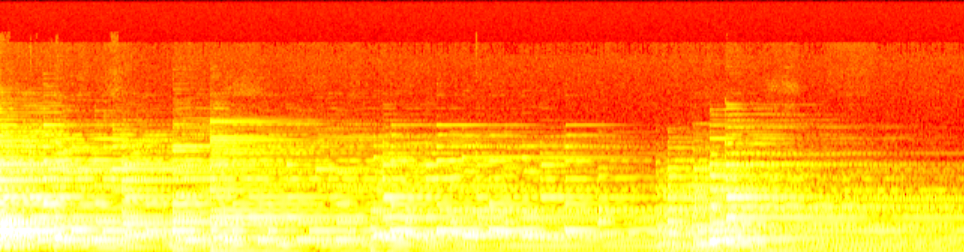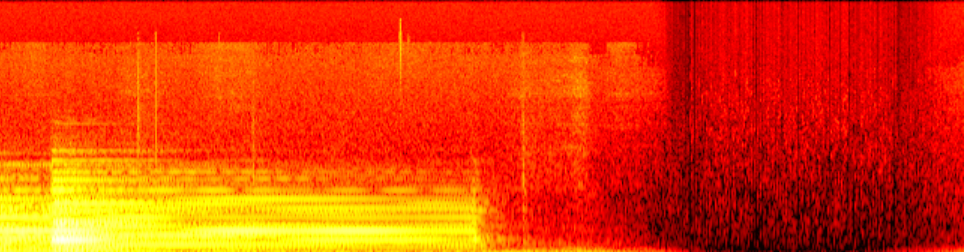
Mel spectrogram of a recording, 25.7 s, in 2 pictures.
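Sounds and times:
impromptu in C sharp minor: 0:00.0 - 0:19.3.

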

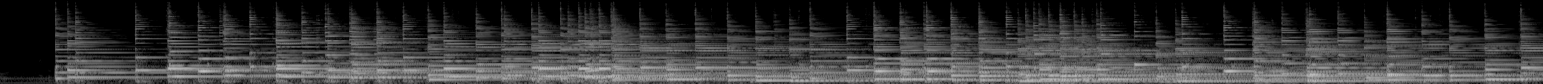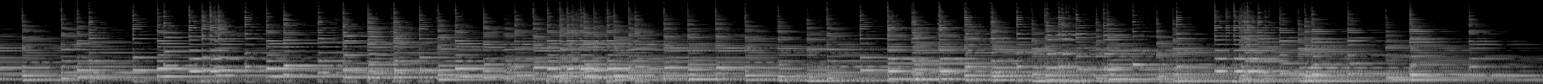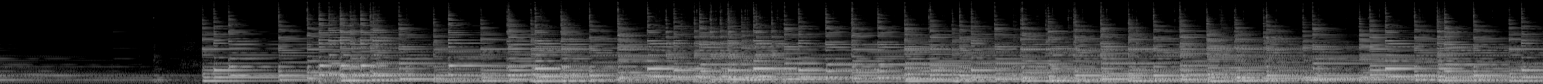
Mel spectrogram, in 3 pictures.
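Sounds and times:
baroque suite minuet in D minor: 0:00.0 - 0:46.2.

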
